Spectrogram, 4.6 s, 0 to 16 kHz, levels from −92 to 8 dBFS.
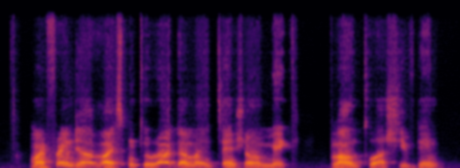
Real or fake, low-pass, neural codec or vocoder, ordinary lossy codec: fake; 14.4 kHz; codec, 44.1 kHz, 2.6 kbps, DAC; none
